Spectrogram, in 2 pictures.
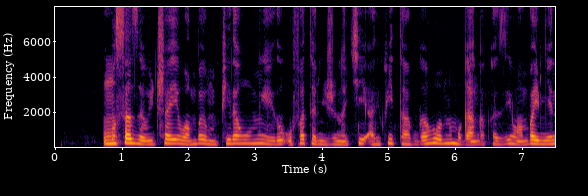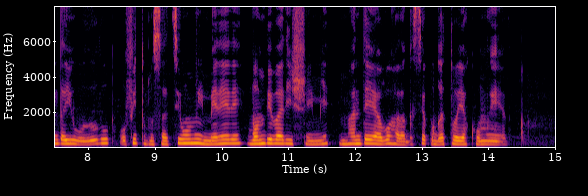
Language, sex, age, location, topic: Kinyarwanda, female, 18-24, Kigali, health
